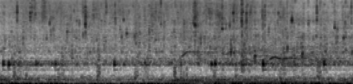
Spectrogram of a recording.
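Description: Water pouring in Choo Choo Charles, a steady continuous splashing stream heard close over a low ambient game drone, with faint whistling tones drifting in midway.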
